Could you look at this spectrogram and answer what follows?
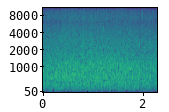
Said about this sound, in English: It flows down the mountainside into Maggie Valley and forms Jonathan Creek.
